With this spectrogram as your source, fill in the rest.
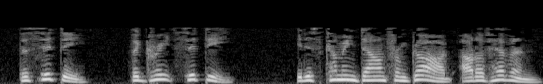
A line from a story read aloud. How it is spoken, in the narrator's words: We cried out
